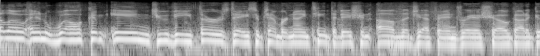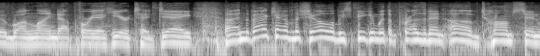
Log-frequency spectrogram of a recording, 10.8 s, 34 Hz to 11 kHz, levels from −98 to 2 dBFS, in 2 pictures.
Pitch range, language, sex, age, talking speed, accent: 125-160 Hz, English, male, 30-49, 220 wpm, American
